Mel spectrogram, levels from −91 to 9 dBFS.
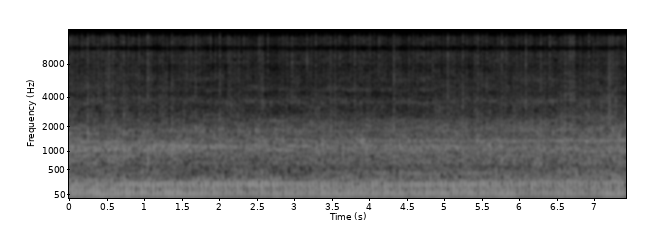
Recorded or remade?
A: remade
